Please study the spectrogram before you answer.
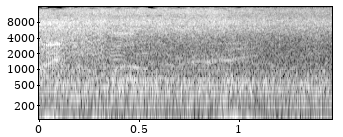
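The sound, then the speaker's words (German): Ocean waves breaking in a small beach cove on an island, a low, continuous surging rumble mixed with wind buffeting the microphone. “Ein paar Meter unter uns entdecke ich eine kleine Bucht. Ja, das ist mein Lieblingsstrand auf der Insel. Und es gibt Wellen.”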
